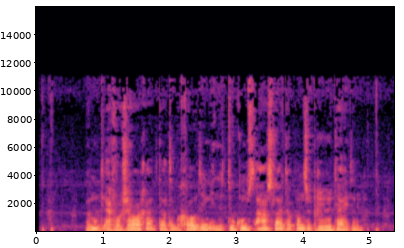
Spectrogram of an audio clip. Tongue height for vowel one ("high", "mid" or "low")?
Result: mid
